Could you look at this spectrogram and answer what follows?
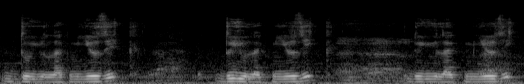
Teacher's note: Jadi kayak intonation, yes or no question itu kebalikannya dari tadi yang falling intonation. Jadi yang yes or no question ini jadi kayak rising intonation atau enggak eh naik di akhir kalimat gitu. · Jadi nada suara akan naik pada kata music. Intonasi naik ini menunjukkan bahwa pembicara sedang menunggu jawaban tanpa tanpa intonasi naik.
